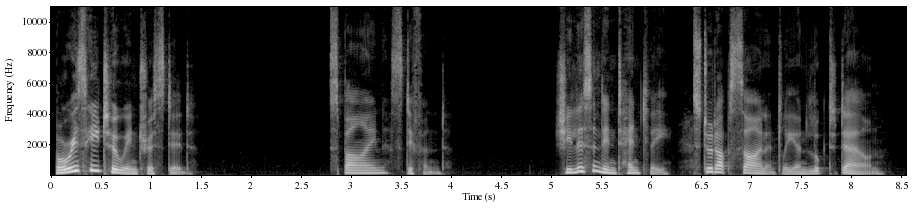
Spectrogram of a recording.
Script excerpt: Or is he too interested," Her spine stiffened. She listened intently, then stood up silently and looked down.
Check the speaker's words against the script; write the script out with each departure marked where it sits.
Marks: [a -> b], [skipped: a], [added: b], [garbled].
Or is he too interested," [skipped: Her] spine stiffened. She listened intently, [skipped: then] stood up silently and looked down.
